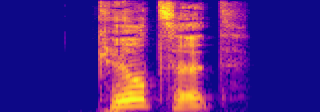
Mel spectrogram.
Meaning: second-person plural subjunctive I of kürzen
- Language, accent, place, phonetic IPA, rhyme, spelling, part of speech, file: German, Germany, Berlin, [ˈkʏʁt͡sət], -ʏʁt͡sət, kürzet, verb, De-kürzet.ogg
